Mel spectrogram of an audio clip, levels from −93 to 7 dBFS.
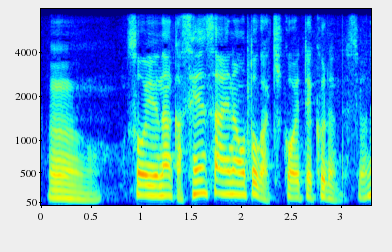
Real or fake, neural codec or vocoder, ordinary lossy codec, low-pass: real; none; none; 7.2 kHz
